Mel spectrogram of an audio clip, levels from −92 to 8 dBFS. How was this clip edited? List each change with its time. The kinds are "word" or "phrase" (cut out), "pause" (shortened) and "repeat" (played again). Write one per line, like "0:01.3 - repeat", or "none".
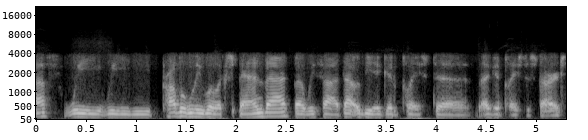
none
